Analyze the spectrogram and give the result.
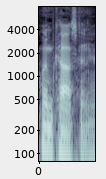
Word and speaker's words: Klim Kostin: Now, did I pronounce it? Klim Kostin? – Klim Kostin, yeah.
